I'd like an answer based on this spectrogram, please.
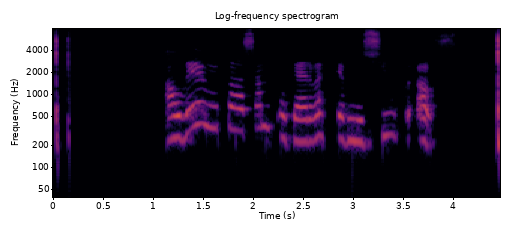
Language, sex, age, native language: Icelandic, female, 30-39, Icelandic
